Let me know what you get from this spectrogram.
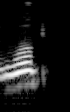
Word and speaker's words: Wobb: Some people say it's WOB. – WOB, yeah. – Whoop. Yeah. Yeah. And then I have to tell, it's like W-O-B-B. It's like Bob with a W.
